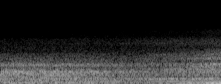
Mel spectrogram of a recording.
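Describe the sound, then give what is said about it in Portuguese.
Steady, low rumbling road noise from inside a car driving along the roads to the rural community of Redinha, now part of the Canoas wind farm, a continuous engine and tire drone at an even level throughout, with no voices. “Estamos passando de carro pelas estradas que nos levam até a comunidade rural de Redinha, que agora faz parte do Parque Eólico Canoas.”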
